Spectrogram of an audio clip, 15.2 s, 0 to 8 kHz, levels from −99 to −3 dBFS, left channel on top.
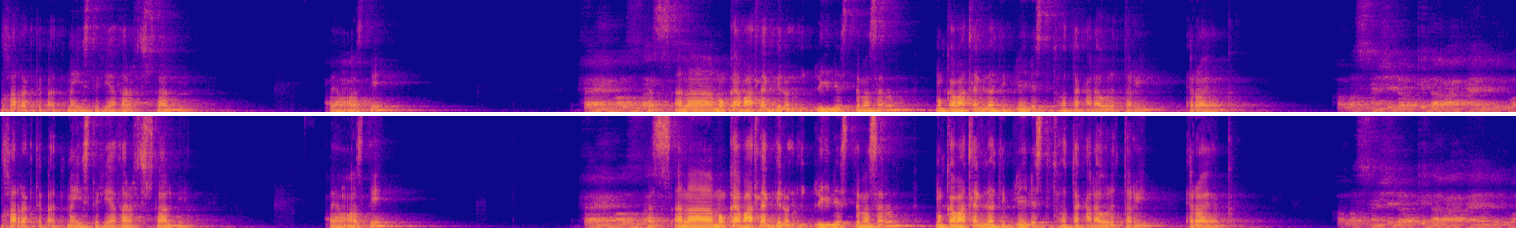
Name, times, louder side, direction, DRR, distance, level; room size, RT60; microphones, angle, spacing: voice 1, 0.0-1.9 3.3-3.9 6.5-9.1 9.4-11.5 11.9-12.2, right 3 dB, 55° right, 9 dB, 0.5 m, -26 dB
voice 2, 5.8-6.6 13.4-15.1, equal, 80° left, -5 dB, 3.8 m, -34 dB
14.0 x 10.5 x 7.0 m, 1.1 s
head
